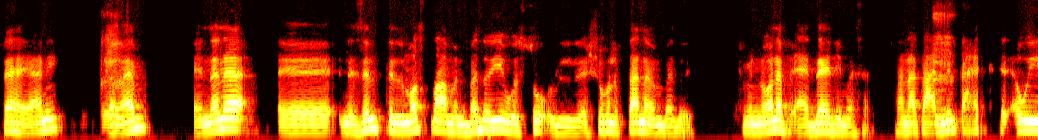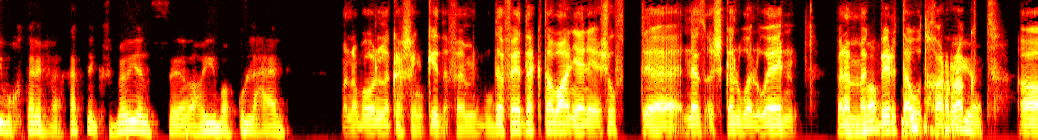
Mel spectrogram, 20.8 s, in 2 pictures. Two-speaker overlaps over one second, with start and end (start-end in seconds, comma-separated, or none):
18.8-20.2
